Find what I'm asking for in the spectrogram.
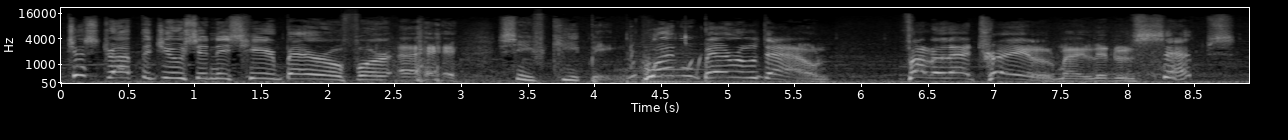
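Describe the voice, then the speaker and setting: Shifty greedy frontier swindler, cartoon game; forceful gravelly drawl. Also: male voice, very high-pitched, huge pitch swings, slow pace, faint music behind, exaggerated voice. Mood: sly, bossy. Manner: folksy Wild West drawl, sly slips.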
